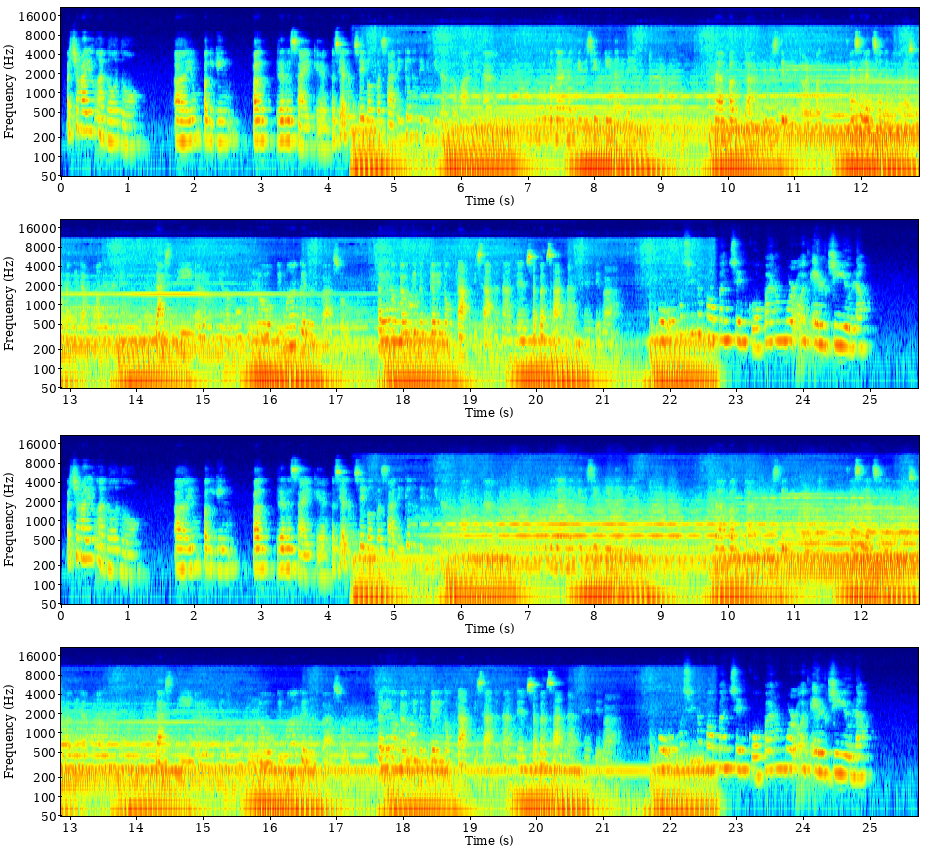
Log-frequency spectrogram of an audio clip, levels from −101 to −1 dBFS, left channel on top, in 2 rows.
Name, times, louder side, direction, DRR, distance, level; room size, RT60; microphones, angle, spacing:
voice 1, 0.1-1.1 1.7-2.6 2.9-6.6 7.1-9.4 9.8-11.5 11.8-13.9 14.3-17.2 17.6-21.3, left 2 dB, 25° left, 2 dB, 0.5 m, -33 dB
sound 1, 4.3-22.7, left 1 dB, 80° left, 0.4 m, -29 dB
sound 2, 5.2-20.6, right 2 dB, 40° right, 0.4 m, -32 dB
sound 3, 9.4-17.7 18.0-18.2, left 5 dB, 70° right, 1.0 m, -42 dB
voice 2, 17.6-18.2 21.8-24.9, left 1 dB, 10° right, -3 dB, 0.7 m, -30 dB
2.3 x 2.2 x 3.8 m, 0.36 s
head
